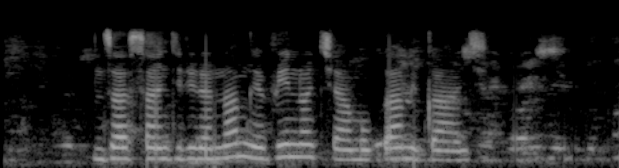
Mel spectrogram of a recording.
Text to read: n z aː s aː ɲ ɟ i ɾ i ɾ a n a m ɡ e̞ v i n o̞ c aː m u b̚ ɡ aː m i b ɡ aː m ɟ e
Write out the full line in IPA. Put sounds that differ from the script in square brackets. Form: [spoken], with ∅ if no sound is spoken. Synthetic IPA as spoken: n z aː s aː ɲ ɟ i ɾ i ɾ a n a m [ŋ] e̞ v i n o̞ c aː m u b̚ ɡ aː m i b ɡ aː [ɲ] ɟ e

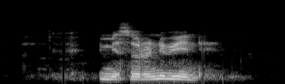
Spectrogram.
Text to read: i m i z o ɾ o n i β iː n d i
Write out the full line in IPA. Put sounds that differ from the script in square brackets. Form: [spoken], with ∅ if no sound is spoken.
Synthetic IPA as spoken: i m i [s] o ɾ o n i β iː n d i

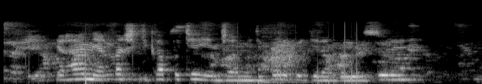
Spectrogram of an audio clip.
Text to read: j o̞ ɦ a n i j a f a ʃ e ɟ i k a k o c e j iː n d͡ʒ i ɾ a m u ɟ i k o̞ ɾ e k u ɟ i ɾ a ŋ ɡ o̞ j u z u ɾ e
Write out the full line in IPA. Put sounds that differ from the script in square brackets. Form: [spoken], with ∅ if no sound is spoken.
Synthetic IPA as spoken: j o̞ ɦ a n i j a f a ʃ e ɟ i k a [p] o c e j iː n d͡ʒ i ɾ a m u ɟ i k o̞ ɾ e k u ɟ i ɾ a ŋ ɡ o̞ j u z u ɾ e

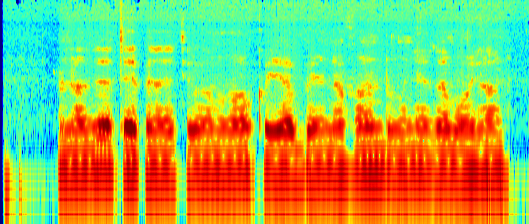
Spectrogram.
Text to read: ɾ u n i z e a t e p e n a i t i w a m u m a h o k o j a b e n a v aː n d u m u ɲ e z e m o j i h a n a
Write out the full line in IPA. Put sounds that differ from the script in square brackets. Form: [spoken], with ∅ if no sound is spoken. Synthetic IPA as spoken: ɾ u n [a] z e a t e p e n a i t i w a m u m a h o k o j a b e n a v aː n d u m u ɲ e z [a] m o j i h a n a

